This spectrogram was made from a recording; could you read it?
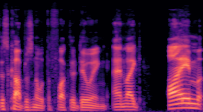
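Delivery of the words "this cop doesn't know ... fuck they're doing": low, muttered mumble under the breath. Retelling a lawyer overheard talking to a suspect, imitating a mumble. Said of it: "I hear the lawyer just mumble like".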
